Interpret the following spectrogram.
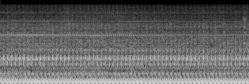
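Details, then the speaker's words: MEP831A 3 kW military diesel generator at startup, light load, quarter tank of fuel: steady, even diesel chug with a firm low beat, no knocks or misses; starts right up and runs nicely. "We'll fire it up. The exhaust comes out of right there. Starts right up, runs nice."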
